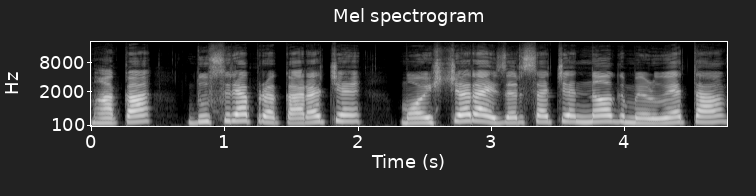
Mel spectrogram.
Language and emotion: Goan Konkani, neutral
